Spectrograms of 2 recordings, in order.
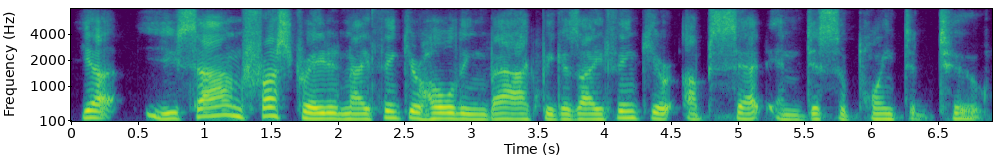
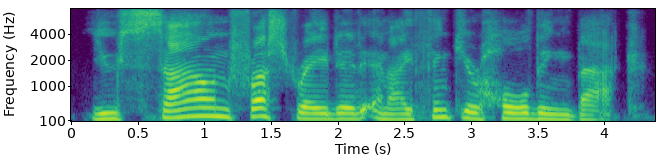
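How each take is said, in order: First: Calm repeat. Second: Slow, calm and even, no edge; calm demo. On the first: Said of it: "it's like a martial arts move". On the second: Coach demonstrating a calm reply to an upset partner. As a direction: model the calm reply slowly. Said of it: "here's the fud crud technique". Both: Shown as a demonstration.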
